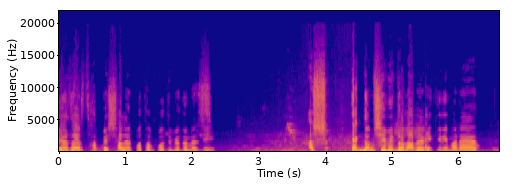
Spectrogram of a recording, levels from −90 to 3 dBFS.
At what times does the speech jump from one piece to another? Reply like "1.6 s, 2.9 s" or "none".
5.5 s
